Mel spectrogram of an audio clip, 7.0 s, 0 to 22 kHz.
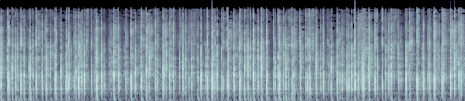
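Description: Fingertips tap rapidly on a long, hollow, blue and white cardboard box held in the hand. The result is a steady stream of quick, dry, papery knocks with a hollow midrange tone around 830 Hz and almost no ring after each tap.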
